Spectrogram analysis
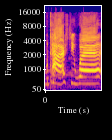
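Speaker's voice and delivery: Japanese spoken in a thick put-on Southern accent. Imitate a TikToker you saw who makes you laugh, Japanese in really thick Southern accent. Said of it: "speaks Japanese with a really thick Southern accent".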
